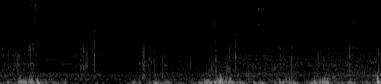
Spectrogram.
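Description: Close, fluctuating buzz of many honey bees swarming around an opened hive colony, rising and falling in waves with faint rustling, no speech.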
